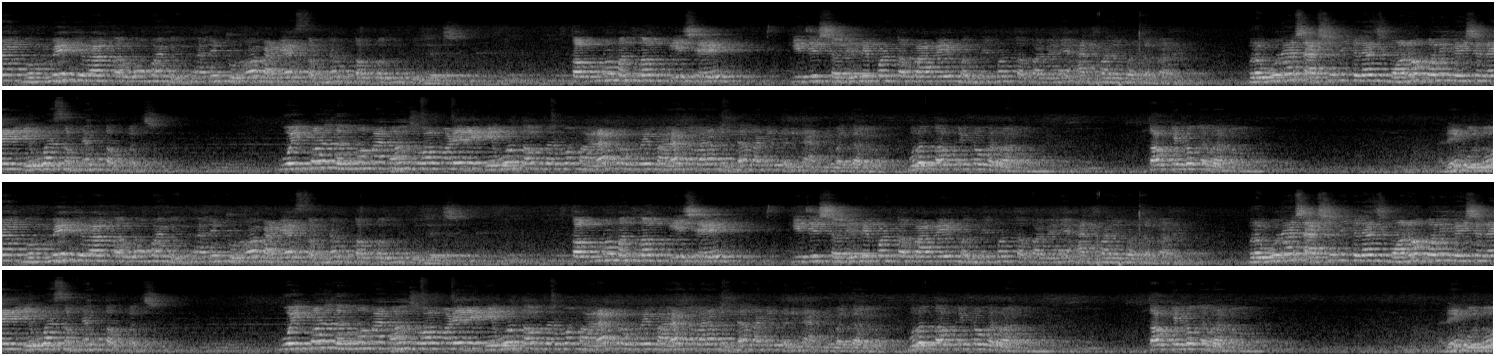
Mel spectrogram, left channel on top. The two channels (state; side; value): normal; both; correlation 0.97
